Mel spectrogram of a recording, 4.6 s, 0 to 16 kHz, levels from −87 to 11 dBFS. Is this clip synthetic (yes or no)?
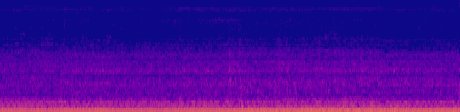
no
